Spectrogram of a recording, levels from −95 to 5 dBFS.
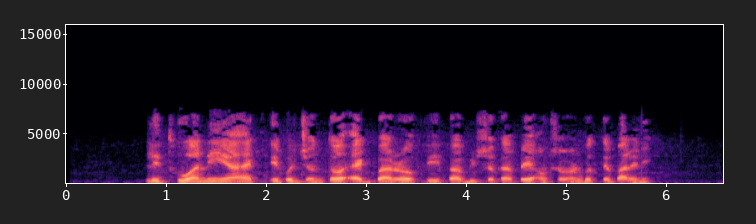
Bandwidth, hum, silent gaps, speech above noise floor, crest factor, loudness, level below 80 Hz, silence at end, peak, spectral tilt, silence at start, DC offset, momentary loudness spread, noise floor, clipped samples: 7.4 kHz; none; none; 51 dB; 18 dB; -18 LUFS; -58 dBFS; 0.75 s; -2 dBFS; -5 dB/octave; 0.8 s; under 0.1%; 8 LU; -69 dBFS; under 0.1%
